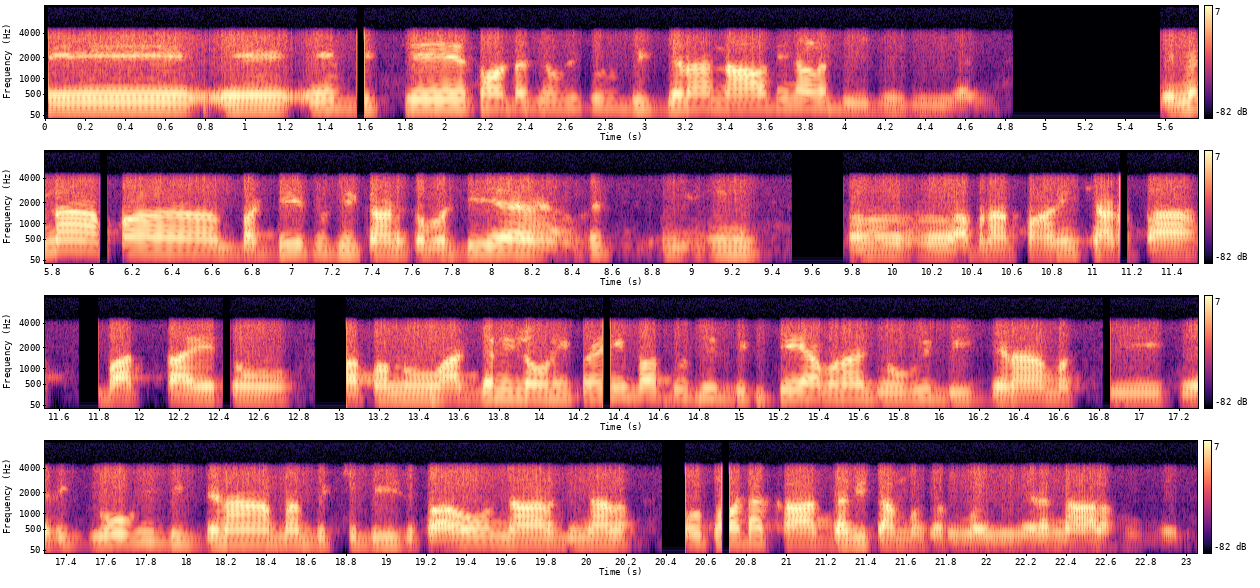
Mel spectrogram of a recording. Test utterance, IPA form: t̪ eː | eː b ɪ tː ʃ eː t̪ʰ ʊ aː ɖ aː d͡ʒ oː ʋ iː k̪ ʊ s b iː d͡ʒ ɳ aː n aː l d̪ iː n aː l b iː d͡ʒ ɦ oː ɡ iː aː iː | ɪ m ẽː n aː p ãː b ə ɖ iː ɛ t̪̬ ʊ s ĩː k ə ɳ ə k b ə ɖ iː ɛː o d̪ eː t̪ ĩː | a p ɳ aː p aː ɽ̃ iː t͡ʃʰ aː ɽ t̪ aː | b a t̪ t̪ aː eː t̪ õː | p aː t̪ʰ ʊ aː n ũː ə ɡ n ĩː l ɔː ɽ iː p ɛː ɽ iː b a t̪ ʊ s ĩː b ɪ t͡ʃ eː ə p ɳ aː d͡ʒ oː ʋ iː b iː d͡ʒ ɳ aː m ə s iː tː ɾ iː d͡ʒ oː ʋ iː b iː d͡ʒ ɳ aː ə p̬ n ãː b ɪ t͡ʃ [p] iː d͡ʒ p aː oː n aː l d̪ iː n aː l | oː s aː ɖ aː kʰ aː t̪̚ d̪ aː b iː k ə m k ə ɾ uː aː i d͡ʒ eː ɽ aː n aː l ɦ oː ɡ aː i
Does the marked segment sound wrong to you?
yes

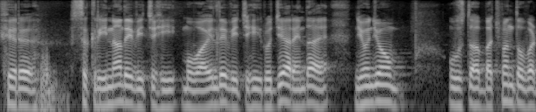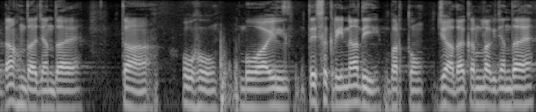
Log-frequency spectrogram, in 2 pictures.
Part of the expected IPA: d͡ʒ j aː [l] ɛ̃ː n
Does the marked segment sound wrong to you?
yes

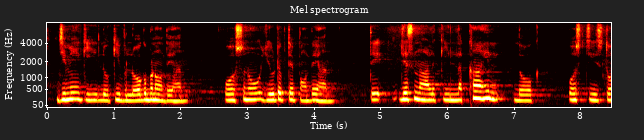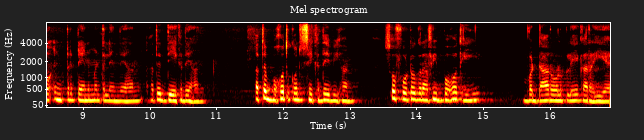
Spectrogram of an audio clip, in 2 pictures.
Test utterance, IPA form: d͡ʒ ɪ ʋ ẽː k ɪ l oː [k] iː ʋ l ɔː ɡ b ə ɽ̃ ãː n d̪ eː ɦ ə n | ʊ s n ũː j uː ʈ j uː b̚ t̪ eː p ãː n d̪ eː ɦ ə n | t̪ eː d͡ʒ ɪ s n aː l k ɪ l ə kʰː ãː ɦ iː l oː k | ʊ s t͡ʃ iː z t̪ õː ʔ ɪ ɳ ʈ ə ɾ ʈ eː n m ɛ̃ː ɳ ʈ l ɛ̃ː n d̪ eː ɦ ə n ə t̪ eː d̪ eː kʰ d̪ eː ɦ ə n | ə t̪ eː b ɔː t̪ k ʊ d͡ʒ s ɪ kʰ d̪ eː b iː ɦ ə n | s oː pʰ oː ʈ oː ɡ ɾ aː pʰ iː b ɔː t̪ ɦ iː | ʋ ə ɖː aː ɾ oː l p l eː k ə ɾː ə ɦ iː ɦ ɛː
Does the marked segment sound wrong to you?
no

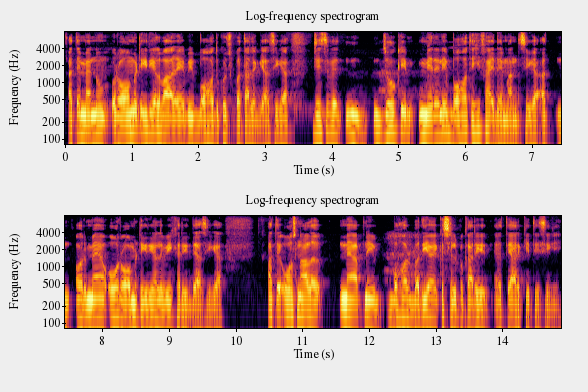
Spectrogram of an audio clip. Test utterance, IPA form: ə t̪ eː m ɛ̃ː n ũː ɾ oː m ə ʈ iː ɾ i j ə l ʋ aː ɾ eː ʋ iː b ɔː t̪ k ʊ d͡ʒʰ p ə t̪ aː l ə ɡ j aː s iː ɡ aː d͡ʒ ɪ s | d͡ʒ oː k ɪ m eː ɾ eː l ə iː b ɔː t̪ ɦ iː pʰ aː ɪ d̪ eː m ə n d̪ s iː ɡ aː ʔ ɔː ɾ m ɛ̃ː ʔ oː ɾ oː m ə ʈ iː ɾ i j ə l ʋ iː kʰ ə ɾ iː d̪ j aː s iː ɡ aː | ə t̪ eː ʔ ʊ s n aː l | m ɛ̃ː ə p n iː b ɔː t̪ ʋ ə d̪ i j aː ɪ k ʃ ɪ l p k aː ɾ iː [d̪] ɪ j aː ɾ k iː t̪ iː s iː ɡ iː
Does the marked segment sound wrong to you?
yes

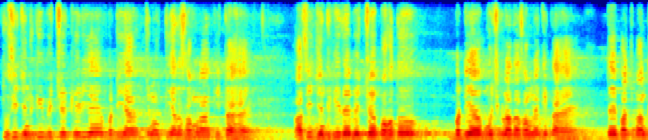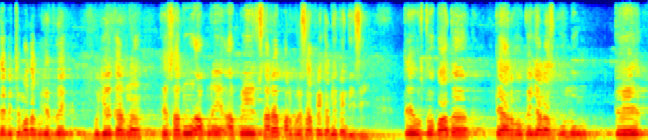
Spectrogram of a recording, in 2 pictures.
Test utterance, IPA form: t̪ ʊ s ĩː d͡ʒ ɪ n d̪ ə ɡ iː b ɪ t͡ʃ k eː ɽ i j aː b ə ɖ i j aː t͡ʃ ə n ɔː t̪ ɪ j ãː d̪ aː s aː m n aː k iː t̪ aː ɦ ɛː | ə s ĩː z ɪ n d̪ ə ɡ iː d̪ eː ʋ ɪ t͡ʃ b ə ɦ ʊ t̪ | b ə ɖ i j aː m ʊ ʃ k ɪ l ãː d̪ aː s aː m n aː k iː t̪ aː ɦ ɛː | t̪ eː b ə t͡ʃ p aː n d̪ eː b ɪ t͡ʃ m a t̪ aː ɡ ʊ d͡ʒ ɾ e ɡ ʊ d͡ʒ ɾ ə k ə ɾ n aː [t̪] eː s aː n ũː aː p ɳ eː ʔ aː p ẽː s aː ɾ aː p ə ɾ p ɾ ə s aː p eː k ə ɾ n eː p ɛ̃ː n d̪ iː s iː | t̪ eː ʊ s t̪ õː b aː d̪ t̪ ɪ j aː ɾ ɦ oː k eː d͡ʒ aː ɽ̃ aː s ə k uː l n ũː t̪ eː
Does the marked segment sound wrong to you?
no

